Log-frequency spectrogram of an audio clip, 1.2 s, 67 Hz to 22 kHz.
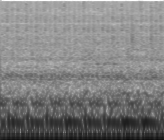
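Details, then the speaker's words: Toyota Corolla KE55 4K-C after first start. Low, steady idle hum holding an even beat without stumbling, idling not bad; owner says timing still needs setting with a timing light and a proper tune. "we got the car idling and it's idling not bad i think i need to take it somewhere to get a um timing light on it and get someone to actually tune it properly"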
